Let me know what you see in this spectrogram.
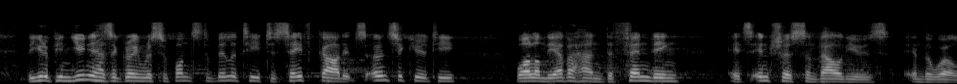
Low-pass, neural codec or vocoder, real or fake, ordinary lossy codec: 7.2 kHz; none; real; AAC, 48 kbps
